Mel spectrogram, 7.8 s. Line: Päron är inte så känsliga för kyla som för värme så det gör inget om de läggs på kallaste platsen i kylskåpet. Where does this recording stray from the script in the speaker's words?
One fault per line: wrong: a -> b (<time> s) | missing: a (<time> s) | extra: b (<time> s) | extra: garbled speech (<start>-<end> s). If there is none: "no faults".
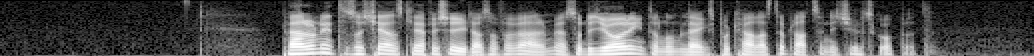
no faults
